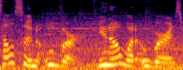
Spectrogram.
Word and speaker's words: Uber: It, again, you do not follow American pronunciation rules here. You just say Uber.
